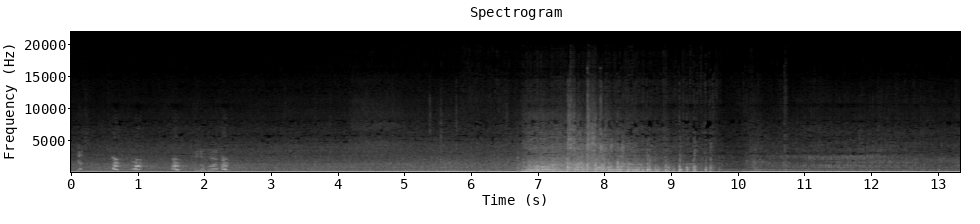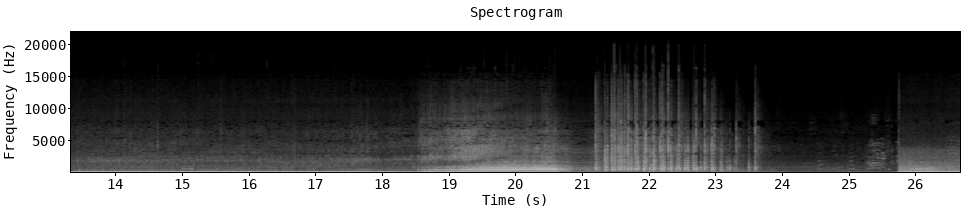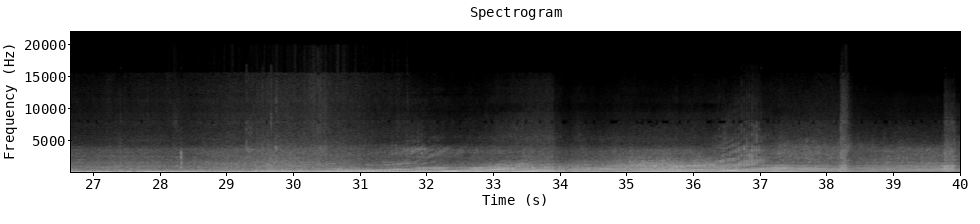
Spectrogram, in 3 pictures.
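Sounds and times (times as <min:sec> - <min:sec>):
exhaust crackles and pops: 0:00.0 - 0:18.8, 0:20.7 - 0:24.2
car engine idling and revving: 0:00.0 - 0:40.0.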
